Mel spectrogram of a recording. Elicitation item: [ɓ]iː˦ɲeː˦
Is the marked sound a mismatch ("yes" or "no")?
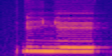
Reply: yes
